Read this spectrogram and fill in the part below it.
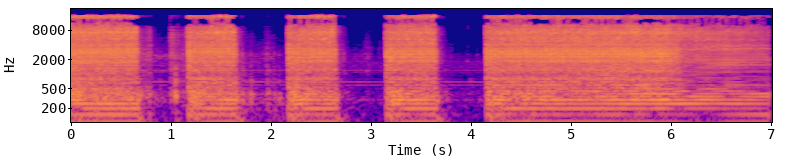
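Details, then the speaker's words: Breville Barista Express BES860 espresso machine after repair of solenoid leak and low pressure, portafilter with blank disc fitted, warmed up: vibratory pump drones in steady low pulses then holds an even strained hum at full pressure; pump healthy, no longer leaking. "that's full pressure the machine is maxed out uh probably I haven't looked at the gauge it sounds like it's maxing out and it is that's that makes me really happy"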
